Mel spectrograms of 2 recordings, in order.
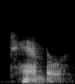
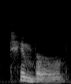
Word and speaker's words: timbre: for now and that's timbre now realize it looks like it's might be pronounced timber but that refers to lumber so that's not this term at all timbre refers to the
